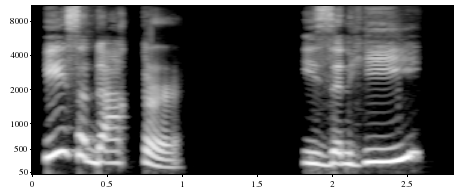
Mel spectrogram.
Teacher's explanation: kita akan menggunakan question tag dengan intonasi atau penekanan yang sedikit lebih rendah atau menurunkan intonasi yang dalam bahasa Inggris disebut dengan falling intonation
